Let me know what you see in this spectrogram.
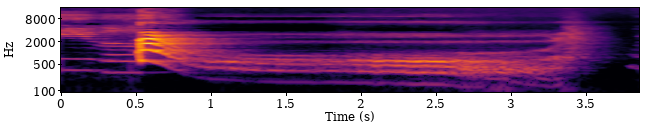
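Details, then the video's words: A husky, one of a pair, gives a single sustained howl: an abrupt loud onset that slides downward, then holds a steady, slightly wavering tone for about three seconds before briefly rising and cutting off. "Howling Huskies"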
